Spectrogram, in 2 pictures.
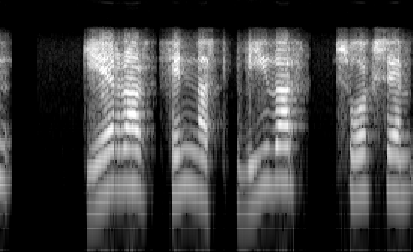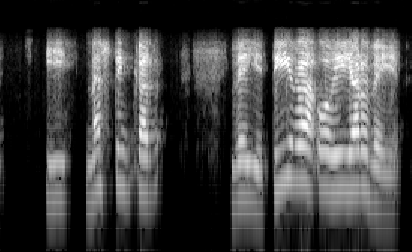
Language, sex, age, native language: Icelandic, male, 20-29, Icelandic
